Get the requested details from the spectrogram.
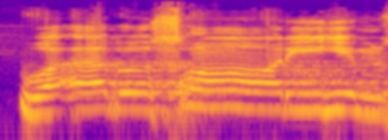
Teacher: صاد کو منہ بھر کے پڑھنا ہے، اور را کو باریک پڑھنا ہے، اس لیے کہ را کے نیچے زیر ہے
